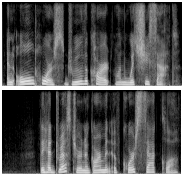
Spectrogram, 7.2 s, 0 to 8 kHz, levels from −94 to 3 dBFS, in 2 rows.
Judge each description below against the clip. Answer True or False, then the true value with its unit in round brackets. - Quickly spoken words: False (165 wpm)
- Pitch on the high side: True (215 Hz)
